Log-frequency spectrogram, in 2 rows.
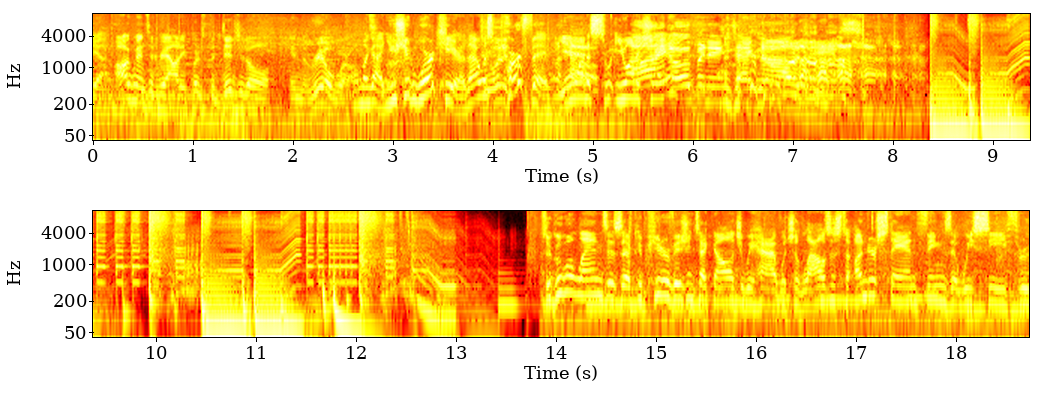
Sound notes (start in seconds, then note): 7.5 all laugh; 8.3 techno music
